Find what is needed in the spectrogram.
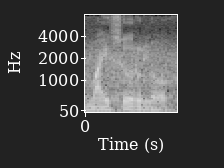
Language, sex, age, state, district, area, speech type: Telugu, male, 45-60, Andhra Pradesh, Nellore, urban, spontaneous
